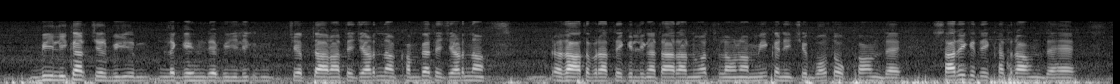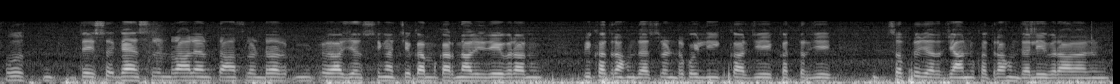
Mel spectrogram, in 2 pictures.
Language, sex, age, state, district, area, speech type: Punjabi, female, 60+, Punjab, Bathinda, urban, spontaneous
